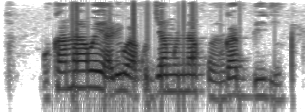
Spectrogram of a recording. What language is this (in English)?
Ganda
